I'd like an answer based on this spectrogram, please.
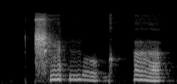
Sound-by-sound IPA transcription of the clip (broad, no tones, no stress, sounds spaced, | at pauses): ʈ͡ʂʰ ɛ̃ ʔ ŋ͡m o ɡ | ɐ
